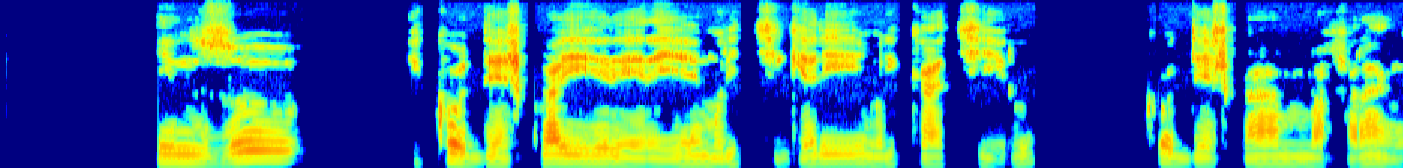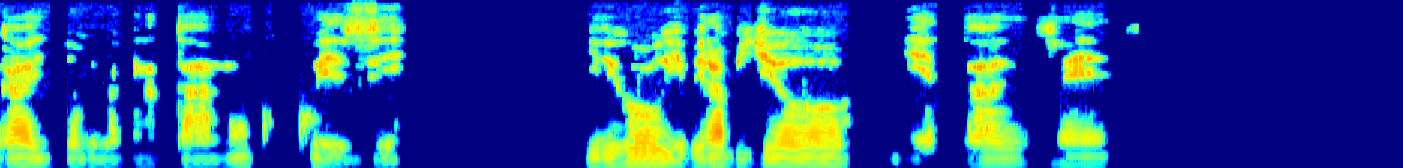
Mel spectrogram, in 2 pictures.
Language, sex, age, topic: Kinyarwanda, male, 25-35, finance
